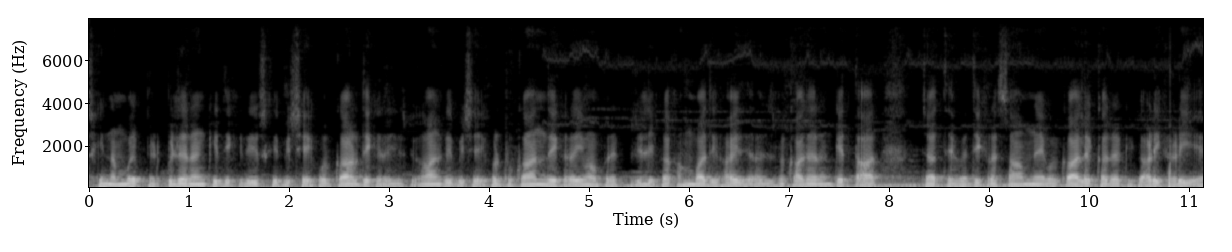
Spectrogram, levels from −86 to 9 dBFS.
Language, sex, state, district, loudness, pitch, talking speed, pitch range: Hindi, male, Uttarakhand, Uttarkashi, -19 LUFS, 105 Hz, 305 wpm, 105-115 Hz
